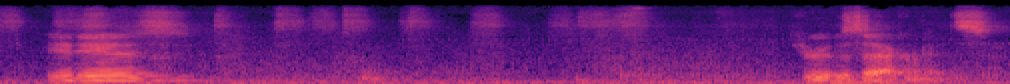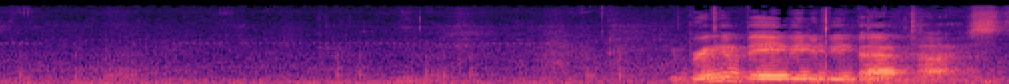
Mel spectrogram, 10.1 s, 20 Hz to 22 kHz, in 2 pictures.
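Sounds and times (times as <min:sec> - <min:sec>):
marker scratching on paper: 0:00.0 - 0:03.4.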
